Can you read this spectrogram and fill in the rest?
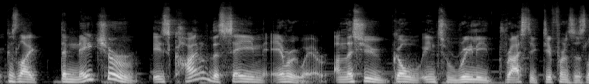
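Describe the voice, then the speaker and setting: A young man answering viewer questions in a casual vlog, rambling, self-mocking and swearing offhandedly. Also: medium pitch. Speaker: vlogger.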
